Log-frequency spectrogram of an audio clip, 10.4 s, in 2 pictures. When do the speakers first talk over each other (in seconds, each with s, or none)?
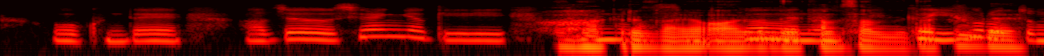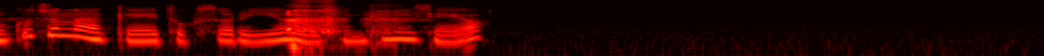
2.8 s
